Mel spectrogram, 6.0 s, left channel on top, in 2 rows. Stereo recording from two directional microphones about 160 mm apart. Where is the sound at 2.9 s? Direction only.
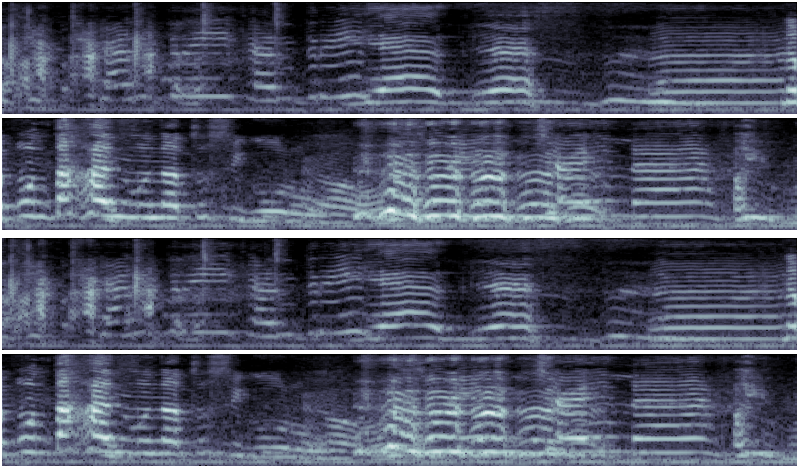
90° left.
